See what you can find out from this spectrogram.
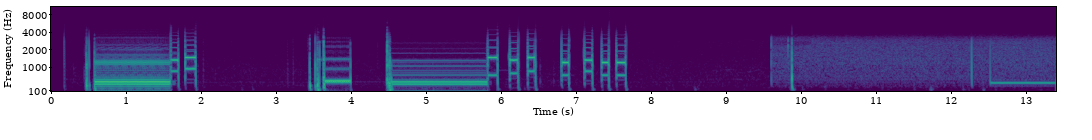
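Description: A phone line on a PBX with steady dial tones broken by bursts of rapid touch-tone dialing beeps, followed by a hissy, noisy line and a lower steady CCSA dial tone at the end; no one speaks.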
